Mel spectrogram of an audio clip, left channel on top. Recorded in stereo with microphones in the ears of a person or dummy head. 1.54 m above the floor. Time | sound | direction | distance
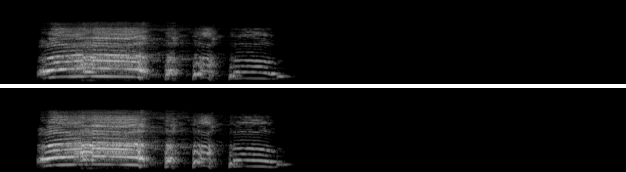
0.4 | crying | 55° right (ahead or behind) | 1.0 m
